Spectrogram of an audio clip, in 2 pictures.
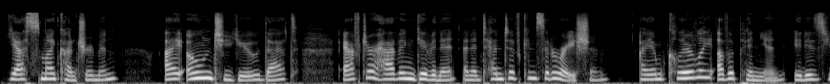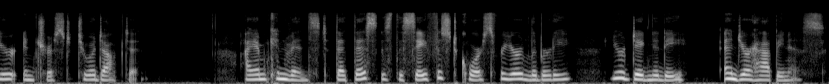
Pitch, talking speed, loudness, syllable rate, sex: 230 Hz, 160 wpm, -18 LUFS, 5.3 syllables/s, female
